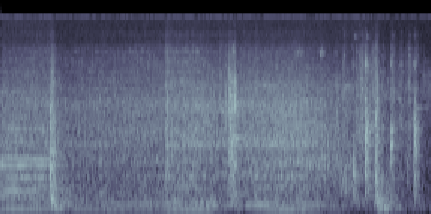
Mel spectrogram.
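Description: A car's engine running as it pulls up and stops, then a car door opening and shutting with a few sharp clunks near the end.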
